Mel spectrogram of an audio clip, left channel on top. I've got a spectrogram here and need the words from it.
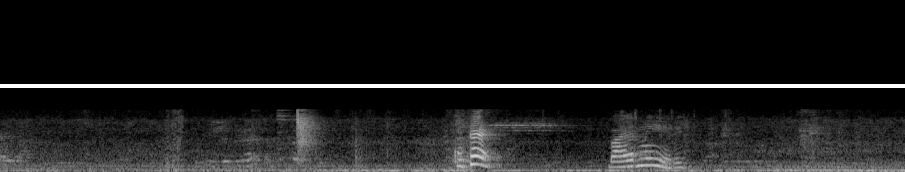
कुठे? बाहेर नाही आहे रे.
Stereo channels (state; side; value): silent; left; digital silence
